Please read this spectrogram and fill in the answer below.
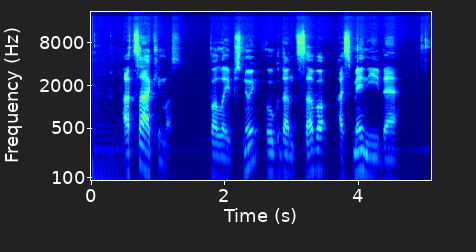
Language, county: Lithuanian, Telšiai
